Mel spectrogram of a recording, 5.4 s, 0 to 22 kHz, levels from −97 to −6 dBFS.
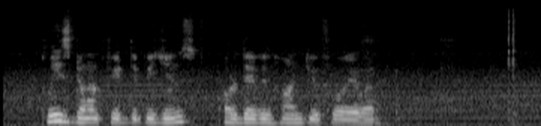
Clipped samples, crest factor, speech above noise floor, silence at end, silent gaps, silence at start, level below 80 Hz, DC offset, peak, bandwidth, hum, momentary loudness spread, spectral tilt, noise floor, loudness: under 0.1%; 18 dB; 29 dB; 0.25 s; none; 0.45 s; -74 dBFS; under 0.1%; -24 dBFS; 11.5 kHz; none; 17 LU; -7.5 dB/octave; -68 dBFS; -41 LUFS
